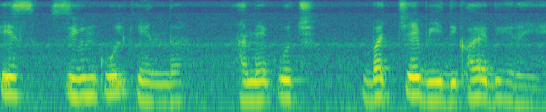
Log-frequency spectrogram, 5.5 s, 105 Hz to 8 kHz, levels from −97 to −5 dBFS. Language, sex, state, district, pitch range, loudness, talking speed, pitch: Hindi, male, Uttar Pradesh, Saharanpur, 155-195 Hz, -17 LUFS, 145 wpm, 170 Hz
